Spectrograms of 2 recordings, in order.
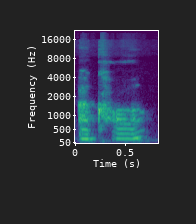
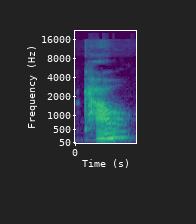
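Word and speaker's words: caul: being born with a a call. Is that is that the right word? Am I pronouncing it correctly? I think it's C A U L. Cow cow where the sack is actually Oh, yes.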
